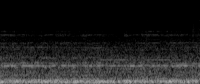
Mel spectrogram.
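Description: Low, steady drone with one held mid-pitched note, typical of a tense background-music underscore.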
